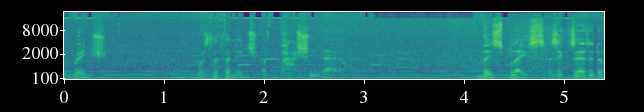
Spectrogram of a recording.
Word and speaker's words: Passchendaele: but also because of its unusual and poetic English pronunciation, Passchendaele.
